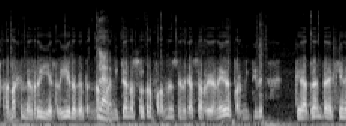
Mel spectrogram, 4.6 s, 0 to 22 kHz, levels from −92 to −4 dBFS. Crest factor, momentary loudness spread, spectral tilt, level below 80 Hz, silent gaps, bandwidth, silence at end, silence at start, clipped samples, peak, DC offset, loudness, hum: 18 dB; 8 LU; -5 dB/octave; -50 dBFS; none; 13.5 kHz; 0 s; 0 s; under 0.1%; -8 dBFS; under 0.1%; -24 LUFS; none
